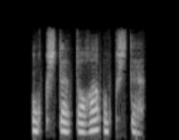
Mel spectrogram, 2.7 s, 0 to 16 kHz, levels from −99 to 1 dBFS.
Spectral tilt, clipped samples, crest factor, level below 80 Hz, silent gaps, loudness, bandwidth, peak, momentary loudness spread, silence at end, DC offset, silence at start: -3.5 dB/octave; under 0.1%; 20 dB; -68 dBFS; 1.10-1.14 s, 1.69-1.73 s; -27 LUFS; 7.6 kHz; -8 dBFS; 12 LU; 0.55 s; under 0.1%; 0.5 s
